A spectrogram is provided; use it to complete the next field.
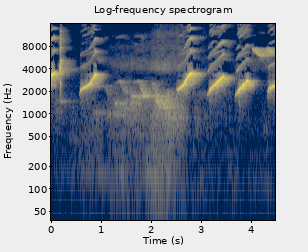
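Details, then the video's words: White-rumped shama song used to stir a mute bird into singing: clear rising whistles repeated about every second, with a soft rustling pause in between and high thin notes above. "99% EFEKTIF jadikan Murai BISU seketika NYAUT dalam HITUNGAN DETIK"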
